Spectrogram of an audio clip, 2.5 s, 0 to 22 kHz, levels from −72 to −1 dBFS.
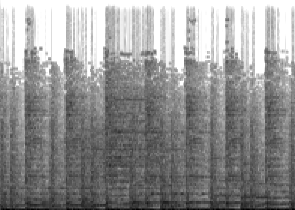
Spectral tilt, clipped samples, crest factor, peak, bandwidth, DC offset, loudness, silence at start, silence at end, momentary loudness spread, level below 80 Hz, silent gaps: -3.5 dB/octave; 2%; 6 dB; 0 dBFS; over 20 kHz; under 0.1%; -7 LUFS; 0 s; 0 s; 1 LU; -16 dBFS; none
